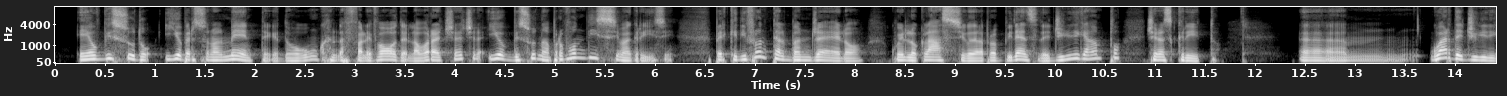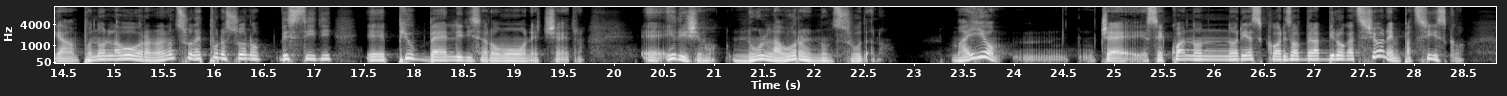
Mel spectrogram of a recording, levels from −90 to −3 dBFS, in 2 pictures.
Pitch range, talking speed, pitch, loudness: 120-170 Hz, 165 wpm, 140 Hz, -19 LUFS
